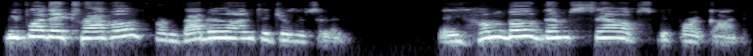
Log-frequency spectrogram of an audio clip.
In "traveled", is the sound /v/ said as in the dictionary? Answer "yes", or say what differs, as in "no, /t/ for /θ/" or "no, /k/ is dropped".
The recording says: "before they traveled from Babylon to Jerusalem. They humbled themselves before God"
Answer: yes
